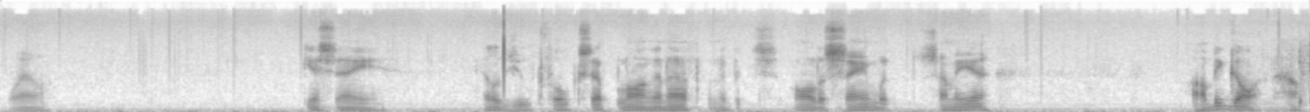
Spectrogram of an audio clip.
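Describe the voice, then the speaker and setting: An actor playing a good-hearted American working-class gambler in a 1950s radio drama, talking in slangy, mock-formal, hesitant phrases. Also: male voice, low voice, fairly even intonation, slow, pauses often, highs cut off, background noise. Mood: rueful, earnest. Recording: vintage 1950s radio broadcast.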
